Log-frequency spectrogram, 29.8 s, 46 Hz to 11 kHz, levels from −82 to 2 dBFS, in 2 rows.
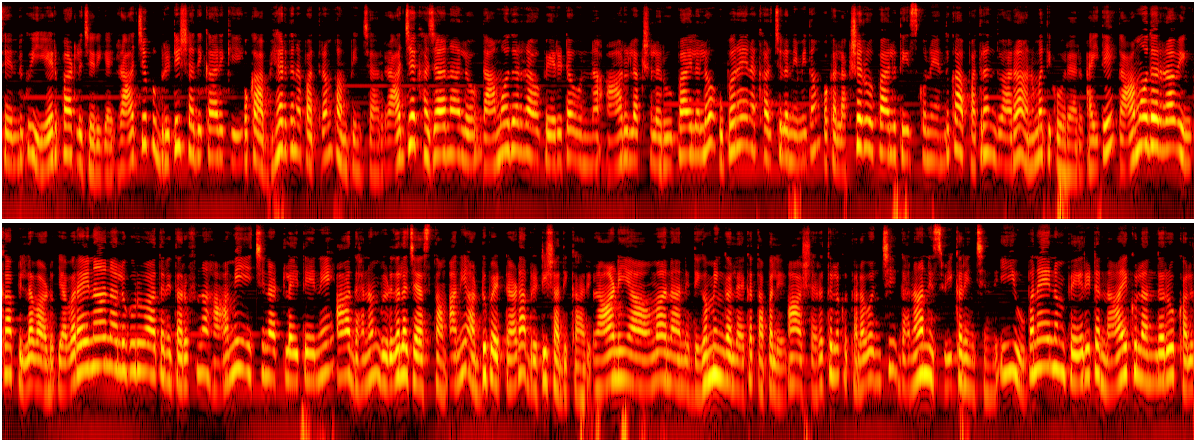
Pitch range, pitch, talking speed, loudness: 185-245 Hz, 210 Hz, 135 wpm, -27 LUFS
